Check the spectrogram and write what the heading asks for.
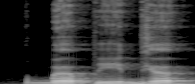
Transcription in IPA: ɓ ə p i bʲ ə

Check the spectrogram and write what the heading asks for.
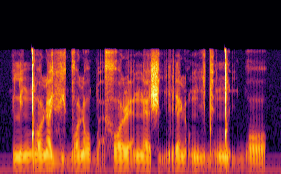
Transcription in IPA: lʲ a ŋ͡ǃ ɔ ɳ a vʲ ɯ ɡ ɔ ɳ ɔ b a̰ x ɔ ɭ æ̰ ŋ æ ʃ ḭ r ɛ ɳ ɔ̰ ŋ i d ɛ̰ ŋ͡ǃ ḭ b ɔ

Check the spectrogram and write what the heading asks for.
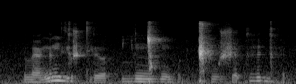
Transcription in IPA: ð æ˩ ŋ ɛ˥ ŋ zʲ ɔ˨ ʃ tʲ ɜ˩ | ʎ ə˨ ŋ͡ǀ o̤˨ ŋ ə̤˨ | ǁʰ u˨ ʃ ɛ˩ k ɛ̤˥ ɪ̯ ɡ ɛ̤˩

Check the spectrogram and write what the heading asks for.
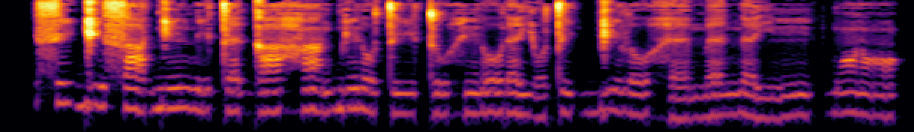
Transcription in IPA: s i˦ ɡ i˦˨ s a˧ ɡ ĩ˦ n i˧ t ɛ˧ ɡ a˧ h ã˦ ɡ͡b ĩ˦ ɾ o˧ t i˨ t u˨ h ĩ˧ ɾ o˦ ɾ ɛ˧ j o˨ t i˧ ɡ͡b i˦ l o˧ h ɛ˨ m ɛ˨˦ n ɛ˦˨ j ĩ˨˦ | b ɔ̃˧ ɾ ɔ̃˨

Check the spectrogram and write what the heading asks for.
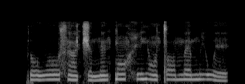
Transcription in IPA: ɾ o˧ w oː˦ s ã˧ t͡ʃ ə˨ n ɛ̃˧ k͡p ɔ̃˦ h i˦ j ɔ̃˧ t ɔ˦ m ɛ˦ m i˦ w e˨

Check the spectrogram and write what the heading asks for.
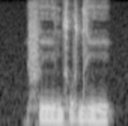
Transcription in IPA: f ĩː d ʔ u d ĩ

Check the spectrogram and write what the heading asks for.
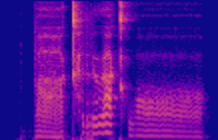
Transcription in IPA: b aː˩˦ kʰ r ɯ˥˩ a̯ kʰ w ɔː˧

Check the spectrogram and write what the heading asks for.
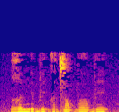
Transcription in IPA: ʁ ɨ ŋ e b eː ɡ ʌ d͡z ɒ b ʌː b e

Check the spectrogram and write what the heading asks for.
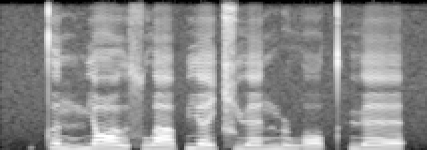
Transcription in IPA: t̪ ə˥˨ n m j ɑ˥˨ ʊ̯ s w ä˨˩ p j ɛ˥˨ t͡ɕ ɥ ɛ˨˦ n ɻ w ɔ˨˩ t̪ʰ ɥ ɛ˥˨

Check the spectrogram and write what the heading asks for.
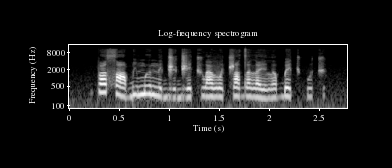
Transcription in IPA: p ɯ sˤ a ɓ i m ɯ n ɛ d͡ʒ ʌ d͡ʒ ɛ t͡ʃ w a v ʌ t͡ʃ ɛ dˤ e l e l ʌ ɓ ɛ t͡ʃ p u t͡ʃ

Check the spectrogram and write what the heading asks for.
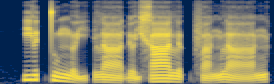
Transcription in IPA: j ɨ˦˥ t̚ t̪ u˧ ŋ ə˨˩˨ j | l aː˨˩ ɗ ə˨˩˨ j x aː˧ l ə˨˩ k̚ f a˨˩˦ ŋ l aː˨˩˦ ŋ

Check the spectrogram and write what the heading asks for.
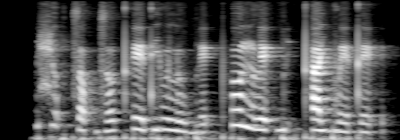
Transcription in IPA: ɕ o˦ ʔ t͡s ɔ˨ p̚ d͡z o˧ t̪ʰ e˥˧ t̪ j u˥˧ l u˨˩ b e˨ ʔ pʰ o˥˧ n l e˦ ʔ b i˦ ʔ t̪ʰ a˦ j ɡ w e˧ t̪ e˦ ʔ

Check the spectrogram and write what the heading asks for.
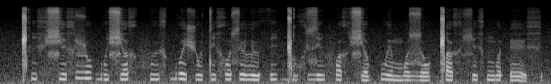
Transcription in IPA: ǁʰ i x ɕ e x ɮ u ɡʷ ɨ ɕ ɐ x f ɨ x ɡʷ e ʃ u t i x o s ɨ l ɨ h i ɡ͡ǁ u x z i f ɐ x ɕ ɐ kʷ e m o z o ǁ ɐ x ɬ i x ŋʷ e ʔ e x

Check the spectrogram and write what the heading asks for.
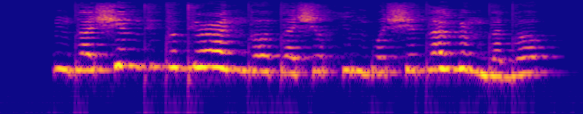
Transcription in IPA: n d a˧ ʃ ɛ˦ n d y˦ d ʌ˦ d y˦ ʕ ɛ˧ n d ʌː˧ d a˨ ʃ ʌ˦ x i˧ m b ʌ˧ ʃ ɛ˦ d aː˦ ɳ ʌ˨ n d a˨ d ʌ˦

